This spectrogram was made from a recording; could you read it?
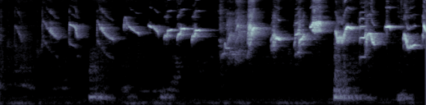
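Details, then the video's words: Pleci Dakun, a white-eye from Pacitan, in a nembak song with mantenan and zipper witwit notes. Thin whistled slurs open the phrase, then it builds into louder, rapid chirps repeated about four per second. Faint low knocks sit underneath. "Pleci Dakun pacitan nembak mantenan&zipper witwit"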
